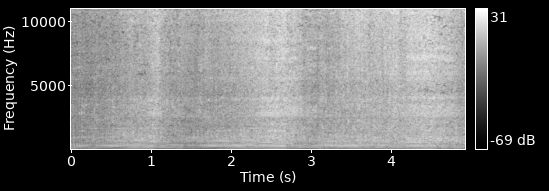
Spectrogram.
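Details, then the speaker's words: Suzuki quad (ex-hunting rig) revving: engine rises and falls over a loose metallic rattle, suspected to be the very dry drive chain bouncing around; owner plans to adjust the chain up the sprockets. "now if you guys could hear that sound almost sounds like loose rattling metal I think it's this chain bouncing around and it's really dry"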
